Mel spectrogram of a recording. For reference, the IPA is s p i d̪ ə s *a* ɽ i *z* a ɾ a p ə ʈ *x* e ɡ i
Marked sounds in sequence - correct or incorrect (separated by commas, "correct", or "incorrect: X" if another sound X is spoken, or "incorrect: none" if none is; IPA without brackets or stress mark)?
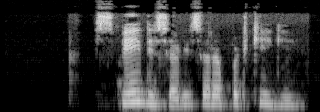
correct, incorrect: s, incorrect: k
